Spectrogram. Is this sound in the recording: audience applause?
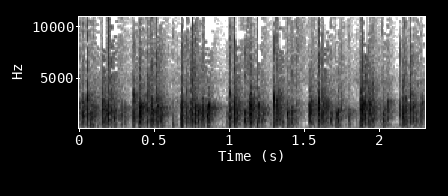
yes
